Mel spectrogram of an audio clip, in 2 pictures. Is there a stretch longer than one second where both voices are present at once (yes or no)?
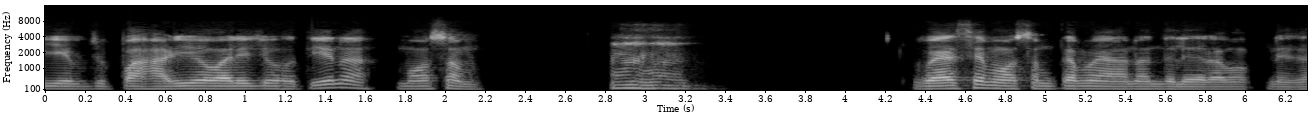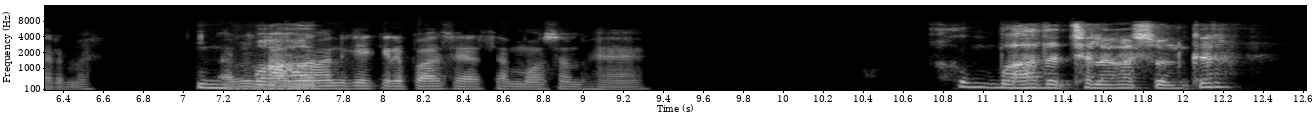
no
